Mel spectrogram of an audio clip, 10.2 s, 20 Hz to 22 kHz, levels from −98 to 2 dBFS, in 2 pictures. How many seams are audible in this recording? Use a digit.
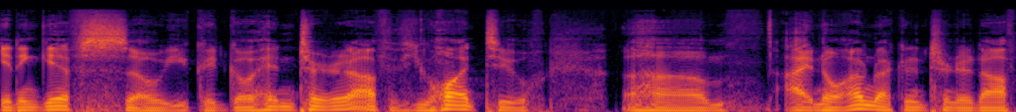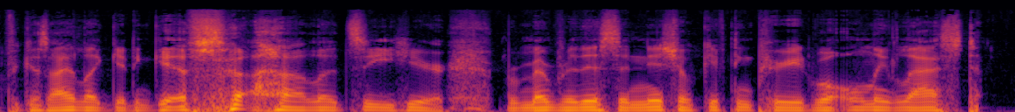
0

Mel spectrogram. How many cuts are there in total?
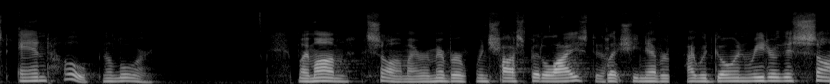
6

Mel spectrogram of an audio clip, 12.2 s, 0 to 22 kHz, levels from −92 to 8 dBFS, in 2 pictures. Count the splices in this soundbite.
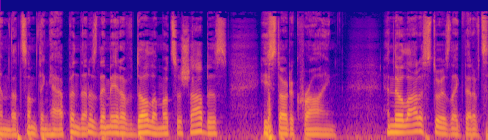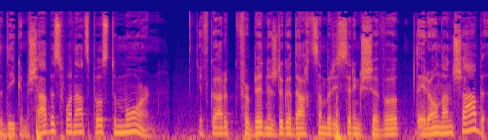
2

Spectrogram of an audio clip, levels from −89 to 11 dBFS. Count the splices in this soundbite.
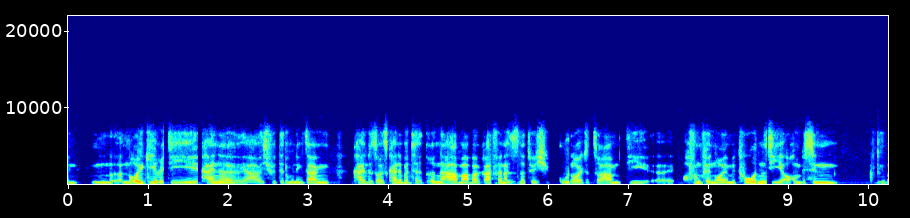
8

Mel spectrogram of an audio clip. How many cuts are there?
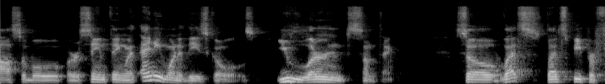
0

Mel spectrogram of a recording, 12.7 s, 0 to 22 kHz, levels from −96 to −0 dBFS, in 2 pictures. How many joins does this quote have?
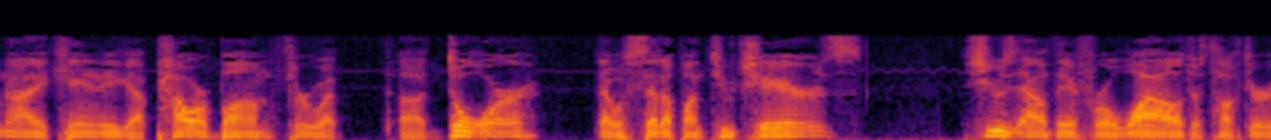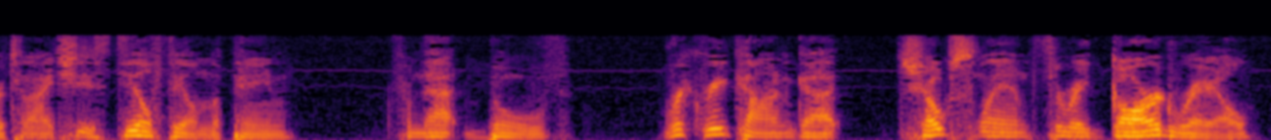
0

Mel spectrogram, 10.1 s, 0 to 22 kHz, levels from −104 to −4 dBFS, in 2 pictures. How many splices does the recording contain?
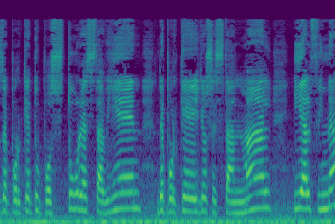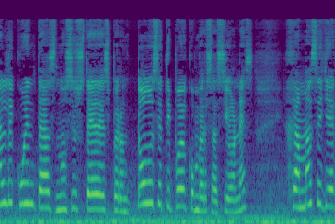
0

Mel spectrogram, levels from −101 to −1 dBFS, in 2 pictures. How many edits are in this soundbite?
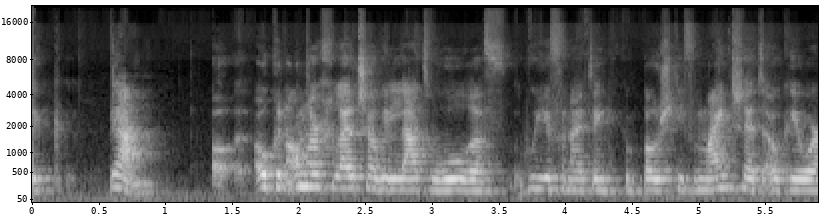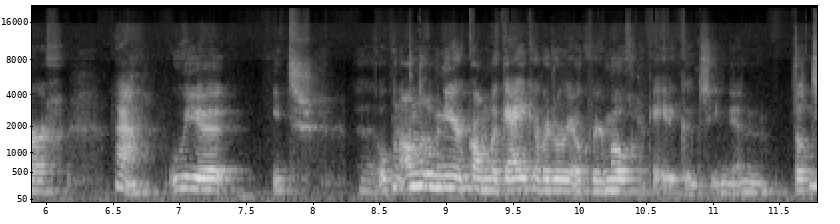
1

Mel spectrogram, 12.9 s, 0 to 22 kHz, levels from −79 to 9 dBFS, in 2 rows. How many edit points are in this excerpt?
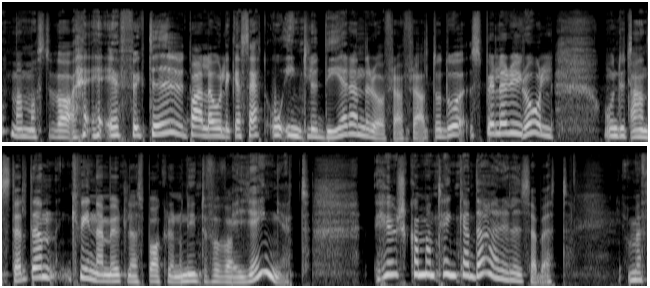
5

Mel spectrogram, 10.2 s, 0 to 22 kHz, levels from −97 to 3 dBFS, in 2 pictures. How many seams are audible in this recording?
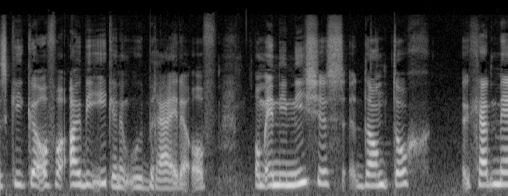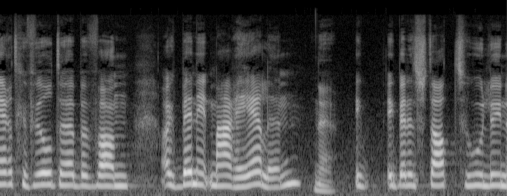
2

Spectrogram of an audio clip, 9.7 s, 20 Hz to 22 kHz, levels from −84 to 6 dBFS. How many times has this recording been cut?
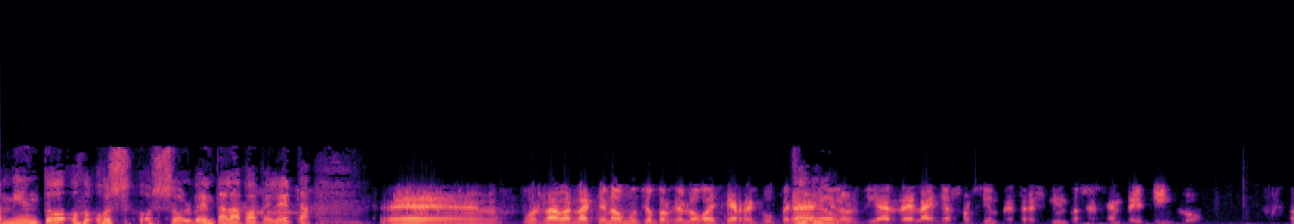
1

